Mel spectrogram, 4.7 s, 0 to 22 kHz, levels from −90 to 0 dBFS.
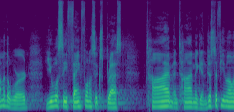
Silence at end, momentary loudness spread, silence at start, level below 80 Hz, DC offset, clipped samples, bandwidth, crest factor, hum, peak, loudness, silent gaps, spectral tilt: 0 s; 12 LU; 0 s; -80 dBFS; under 0.1%; under 0.1%; over 20 kHz; 20 dB; none; -12 dBFS; -32 LUFS; none; -6 dB/octave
